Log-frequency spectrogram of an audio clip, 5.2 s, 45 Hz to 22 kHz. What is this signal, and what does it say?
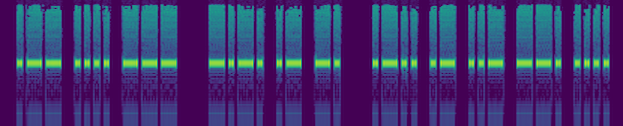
Morse code, heard as a keyed tone, about 30 wpm, 1000 Hz. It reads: WHO CAN LAUGH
